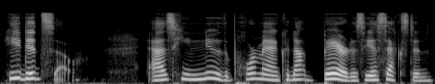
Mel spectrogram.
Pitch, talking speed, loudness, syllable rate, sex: 220 Hz, 220 wpm, -18 LUFS, 5.0 syllables/s, female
